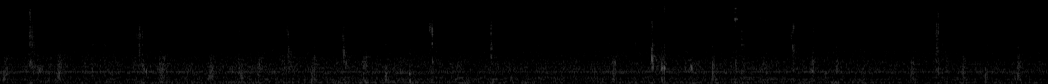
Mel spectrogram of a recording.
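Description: Faint close-up chewing of a mouthful of raw snakehead sashimi, with scattered soft, irregular mouth clicks.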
